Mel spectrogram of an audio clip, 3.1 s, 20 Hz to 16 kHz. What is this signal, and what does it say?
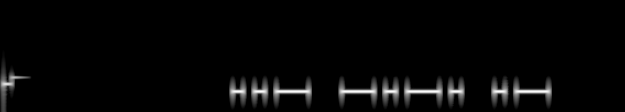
Morse code, heard as a keyed tone, about 22 wpm, 700 Hz. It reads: UCA
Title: USA Call Sign Postfixes - 3 Letters 22wpm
